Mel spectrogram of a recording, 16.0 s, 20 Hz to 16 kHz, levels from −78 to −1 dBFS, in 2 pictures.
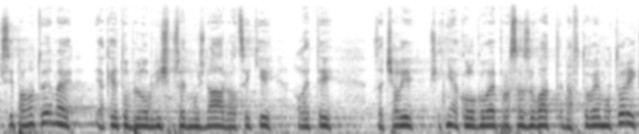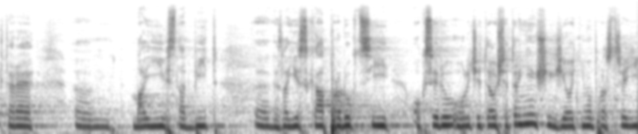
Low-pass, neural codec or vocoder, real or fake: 14.4 kHz; none; real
